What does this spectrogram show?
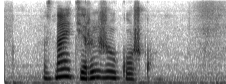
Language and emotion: Russian, neutral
